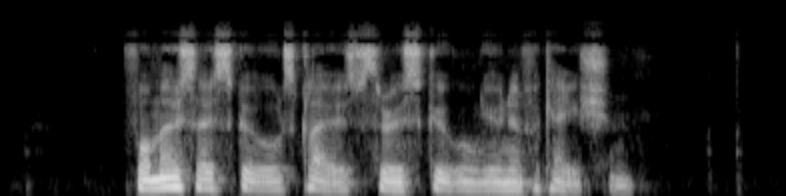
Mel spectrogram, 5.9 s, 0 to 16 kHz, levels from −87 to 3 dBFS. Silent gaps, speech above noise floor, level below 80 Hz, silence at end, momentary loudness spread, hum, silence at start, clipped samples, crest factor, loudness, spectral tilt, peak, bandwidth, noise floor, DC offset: none; 63 dB; -46 dBFS; 1.15 s; 10 LU; none; 0.95 s; under 0.1%; 18 dB; -20 LUFS; -4 dB/octave; -4 dBFS; 10 kHz; -83 dBFS; under 0.1%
